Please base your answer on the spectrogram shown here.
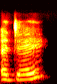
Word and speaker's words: ADAY: company i'm sorry um is it a day yes yeah okay i know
